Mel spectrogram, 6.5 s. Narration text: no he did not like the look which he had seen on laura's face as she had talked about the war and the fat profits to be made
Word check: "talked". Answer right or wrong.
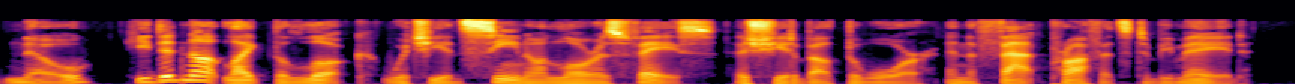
wrong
